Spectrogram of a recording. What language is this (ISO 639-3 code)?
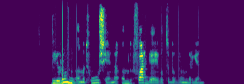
fry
